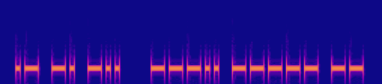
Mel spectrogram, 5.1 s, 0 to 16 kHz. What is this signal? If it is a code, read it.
Morse code, heard as a keyed tone, about 20 wpm, 700 Hz. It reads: AND 80M
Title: Speed-Racing Common QSO Phrases - 17wpm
